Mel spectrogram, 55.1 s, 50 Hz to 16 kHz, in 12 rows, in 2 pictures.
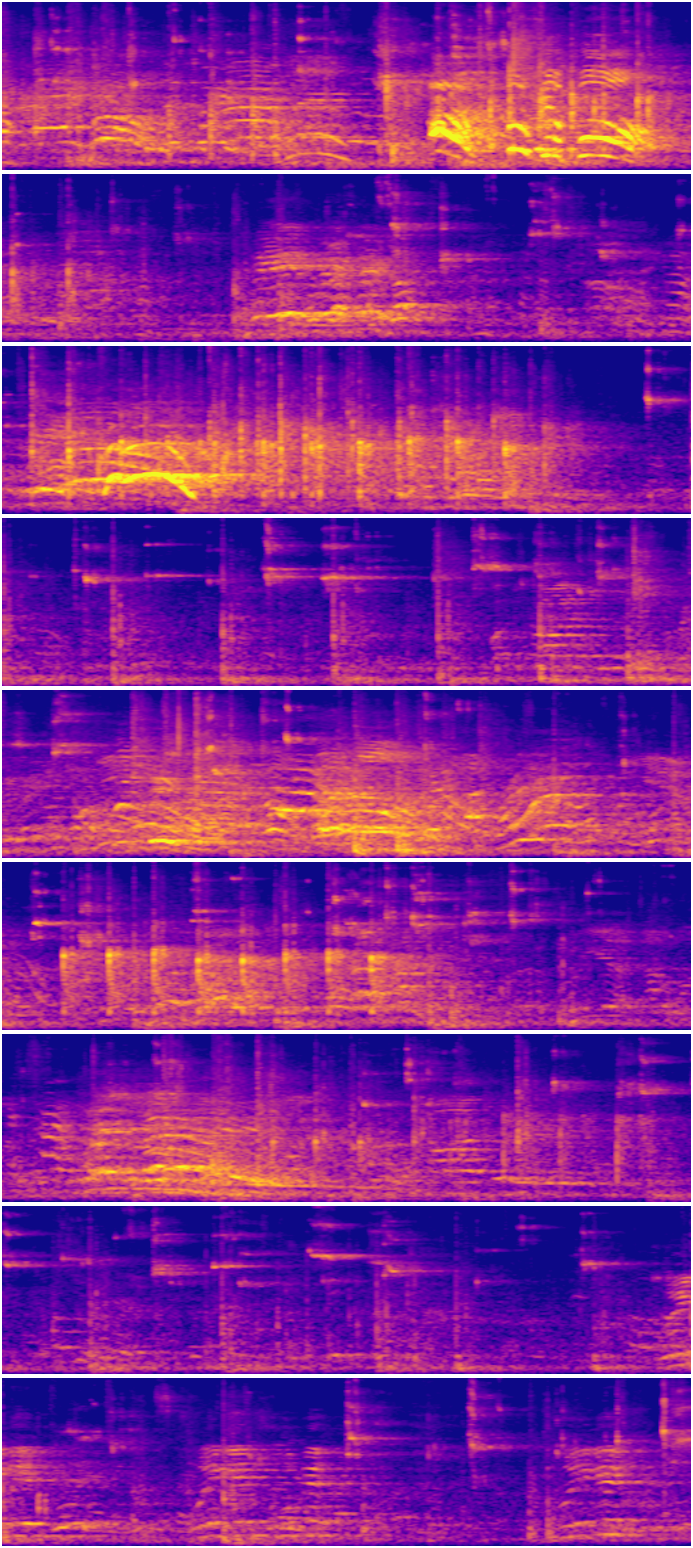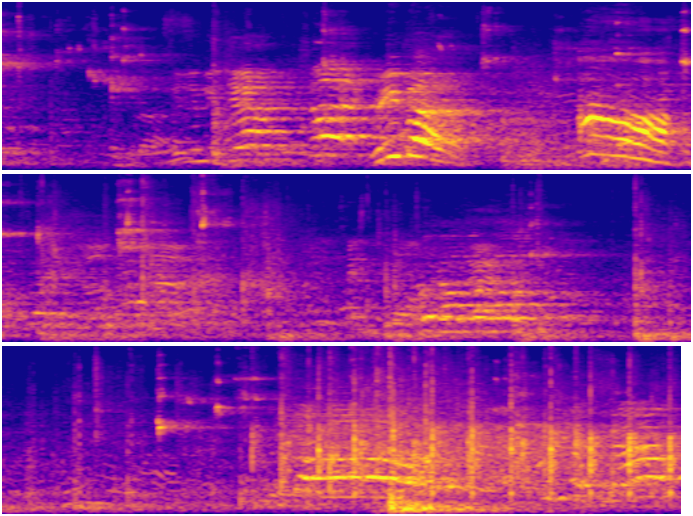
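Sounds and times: indistinct shouts: 0:02.1 - 0:04.4.

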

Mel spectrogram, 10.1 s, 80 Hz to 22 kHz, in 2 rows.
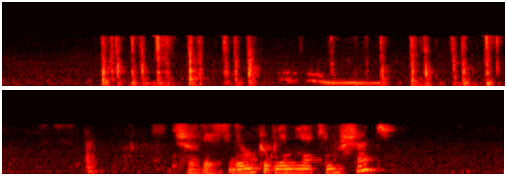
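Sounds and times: computer keyboard typing: 0:01.0 - 0:02.6, 0:03.2 - 0:05.0.

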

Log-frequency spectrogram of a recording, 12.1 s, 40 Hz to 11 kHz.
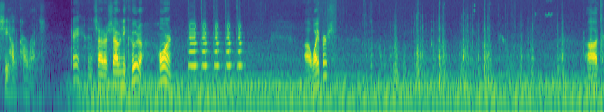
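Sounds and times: car engine humming: 0:01.4 - 0:12.0.

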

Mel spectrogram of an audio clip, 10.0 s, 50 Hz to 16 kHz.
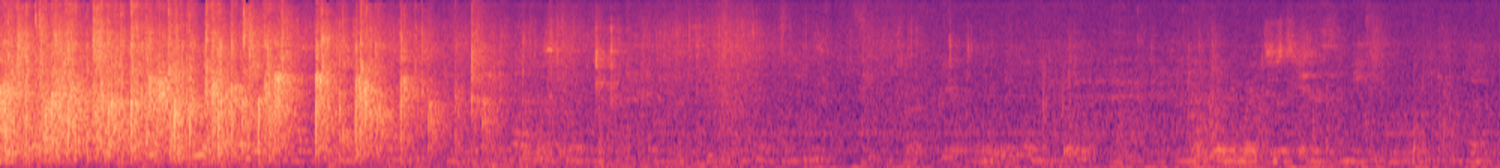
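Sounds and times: faint murmur of voices: 0:01.1 - 0:10.0.

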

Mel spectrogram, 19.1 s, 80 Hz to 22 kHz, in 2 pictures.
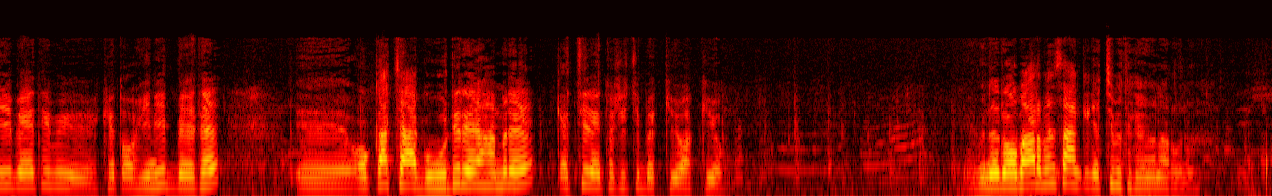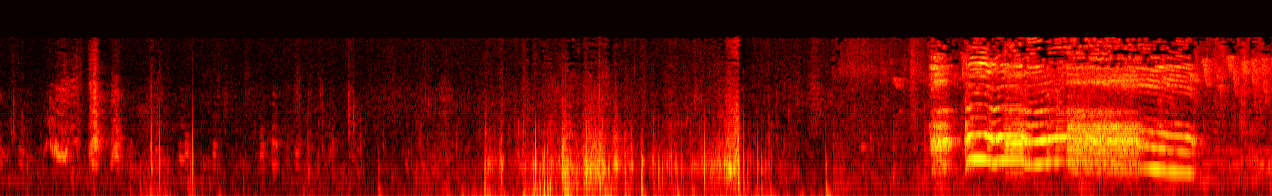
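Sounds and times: scraping and rustling: 0:11.8 - 0:16.5
rooster crowing: 0:16.5 - 0:18.7.

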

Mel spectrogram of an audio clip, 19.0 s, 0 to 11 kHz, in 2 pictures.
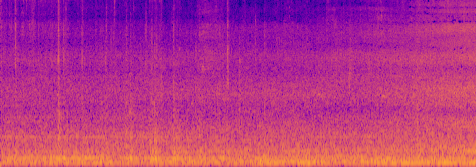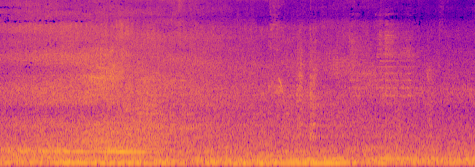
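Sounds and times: street traffic rumble: 0:00.0 - 0:19.0.

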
